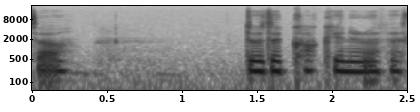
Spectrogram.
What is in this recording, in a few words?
"cocyn", Welsh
